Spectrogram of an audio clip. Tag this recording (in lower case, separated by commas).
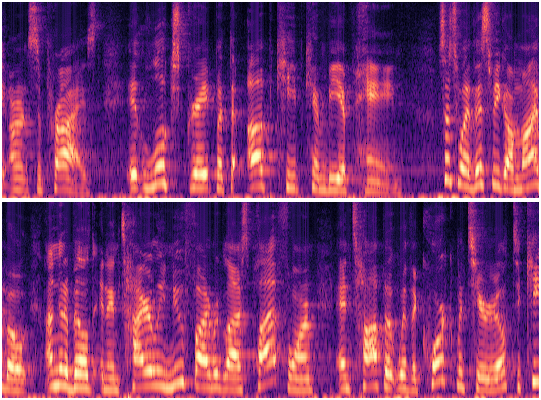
speech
